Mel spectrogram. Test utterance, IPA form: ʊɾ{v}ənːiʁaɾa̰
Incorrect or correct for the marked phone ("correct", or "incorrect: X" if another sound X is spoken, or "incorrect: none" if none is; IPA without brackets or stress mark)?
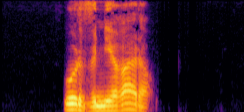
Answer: correct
